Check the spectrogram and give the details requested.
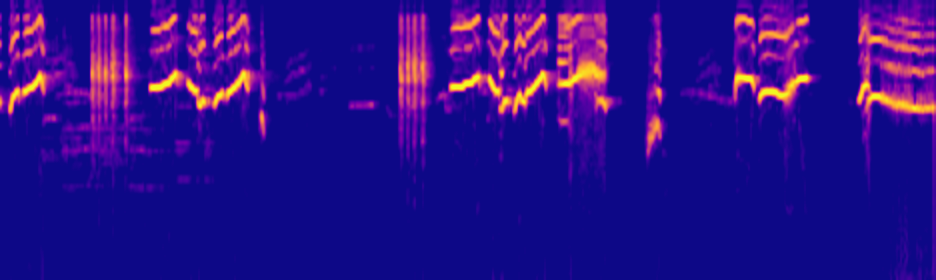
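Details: White-rumped shama singing actively while seeking a rival: loud, varied whistled phrases with rising and falling sweeps, interspersed with harsh buzzy bursts and brief pauses.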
